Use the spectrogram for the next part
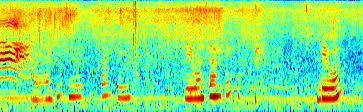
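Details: Pet cat distressed by separation from its owner, giving a series of short, low, nasal meows in irregular bursts, ending with a louder, rising, strained meow; a steady background hum throughout.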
